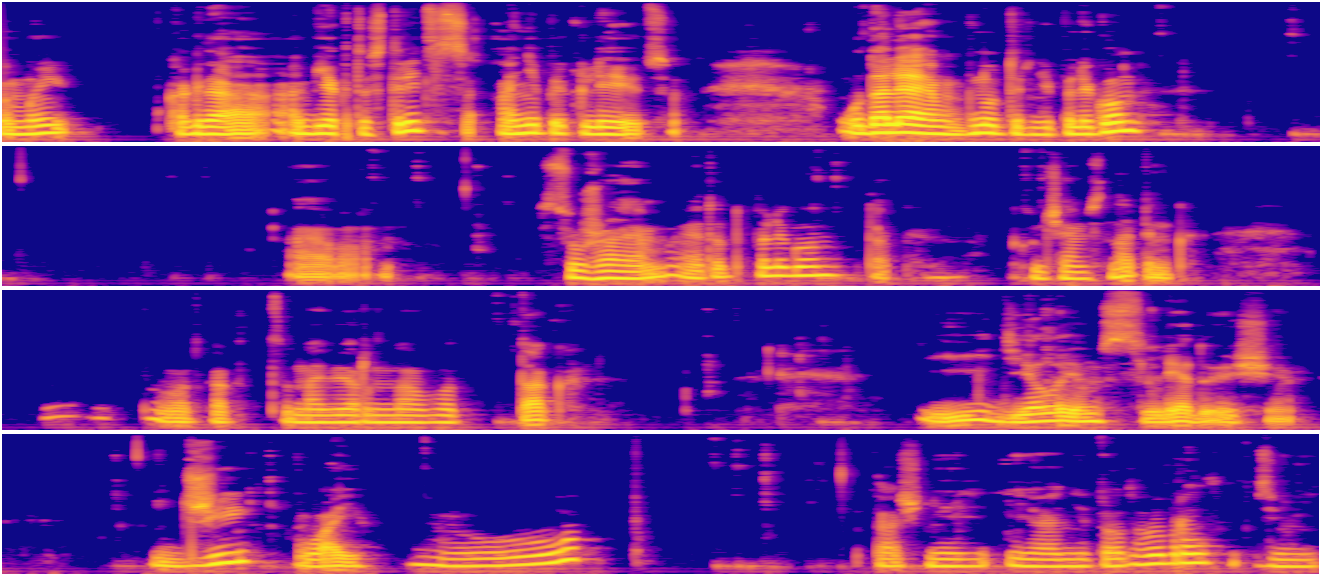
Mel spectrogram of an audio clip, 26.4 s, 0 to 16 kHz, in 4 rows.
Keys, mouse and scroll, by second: 0.0-2.3 scroll down 1, 2.6 z, 2.9-3.8 middle drag, 3.8 3, 4.2 click, 5.0 x, 6.9-7.3 scroll down 2, 7.3 middle click, 7.6 z, 8.3 click, 8.8 z, 9.0 middle click, 9.6 g, 11.6 click, 12.1 g, 15.8-17.1 middle drag, 17.1 KP_1, 18.3-18.7 scroll up 1, 18.7 z, 19.2-20.9 shift+middle drag, 20.9 g, 23.7 middle click, 24.3 ctrl+z, 25.5-26.0 middle drag, 26.0 3, 26.1-26.3 middle drag.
